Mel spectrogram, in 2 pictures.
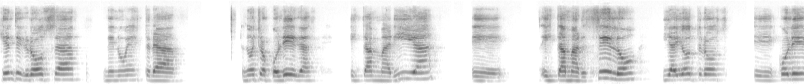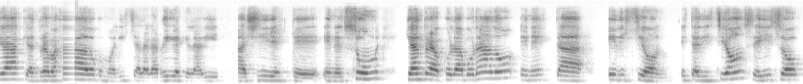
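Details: Adult woman speaking Spanish; normal voice.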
